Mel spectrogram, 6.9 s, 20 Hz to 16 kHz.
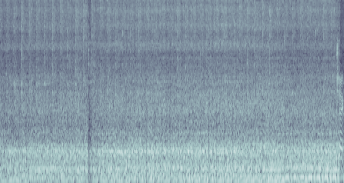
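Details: Suzuki Quadzilla quad with swapped KZ 750 engine, after refitting a coil wire that had pulled out and sparked: steady, even idle with a firm beat and no stumbling or missing; now runs smoothly and healthy.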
